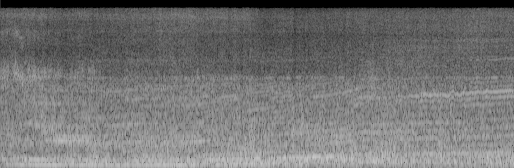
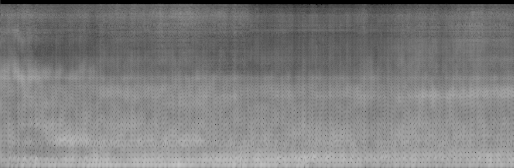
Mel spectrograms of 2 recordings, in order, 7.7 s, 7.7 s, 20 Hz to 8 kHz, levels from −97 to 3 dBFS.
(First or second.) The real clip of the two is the first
